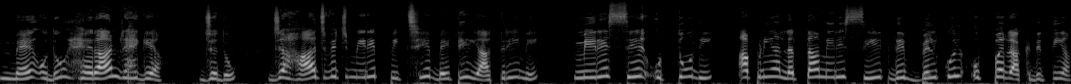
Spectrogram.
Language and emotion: Punjabi, surprised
